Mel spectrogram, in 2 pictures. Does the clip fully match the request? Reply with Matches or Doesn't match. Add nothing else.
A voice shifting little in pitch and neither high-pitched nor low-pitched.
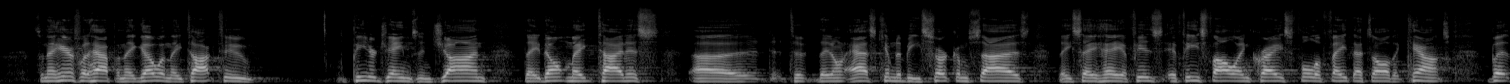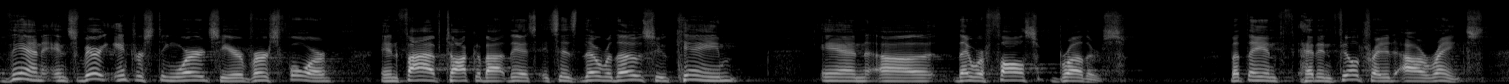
Matches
